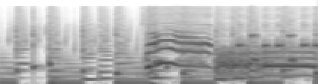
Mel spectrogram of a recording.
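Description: Cartoon background music with a steady beat. About a second in, a short, high, wavering cry from the cartoon character is heard, followed by a scratchy rustling as he scratches at the bugs on his body.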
